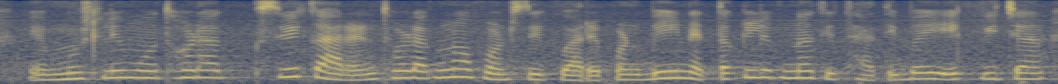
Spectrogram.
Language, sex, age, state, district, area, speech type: Gujarati, female, 18-30, Gujarat, Rajkot, rural, spontaneous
